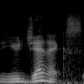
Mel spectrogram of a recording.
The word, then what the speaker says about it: eugenics: John, what Ethan Hawke movie depicts a futuristic society that practices eugenics and genetic discrimination? Eugenics. What kind of math is that? Is that how you pronounce it?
